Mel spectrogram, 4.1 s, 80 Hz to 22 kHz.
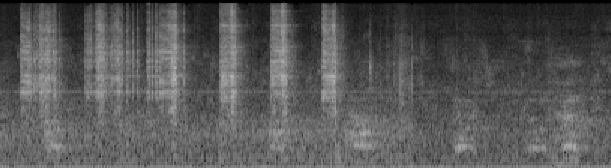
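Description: Several dogs bark in repeated sharp bursts at close to mid distance, yapping and yipping over a steady low hum during a dirt bike carburetor job on a KTM 250XCW, then fading to softer whimpers.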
